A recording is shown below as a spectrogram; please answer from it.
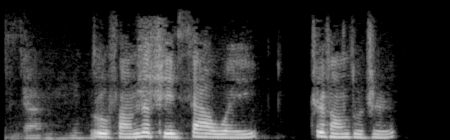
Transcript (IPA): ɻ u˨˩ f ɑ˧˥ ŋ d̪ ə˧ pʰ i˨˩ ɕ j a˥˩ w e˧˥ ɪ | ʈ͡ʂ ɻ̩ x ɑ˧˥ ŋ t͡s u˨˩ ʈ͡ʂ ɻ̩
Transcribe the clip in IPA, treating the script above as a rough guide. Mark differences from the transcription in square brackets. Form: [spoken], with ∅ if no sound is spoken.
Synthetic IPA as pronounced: ɻ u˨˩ f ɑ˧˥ ŋ d̪ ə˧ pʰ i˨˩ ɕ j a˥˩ w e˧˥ ɪ | ʈ͡ʂ ɻ̩ [f] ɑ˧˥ ŋ t͡s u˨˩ ʈ͡ʂ ɻ̩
